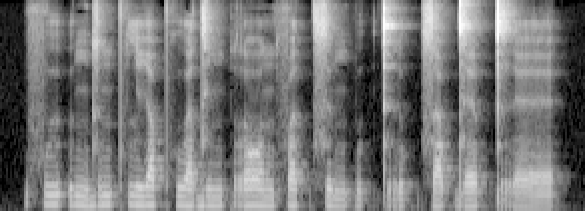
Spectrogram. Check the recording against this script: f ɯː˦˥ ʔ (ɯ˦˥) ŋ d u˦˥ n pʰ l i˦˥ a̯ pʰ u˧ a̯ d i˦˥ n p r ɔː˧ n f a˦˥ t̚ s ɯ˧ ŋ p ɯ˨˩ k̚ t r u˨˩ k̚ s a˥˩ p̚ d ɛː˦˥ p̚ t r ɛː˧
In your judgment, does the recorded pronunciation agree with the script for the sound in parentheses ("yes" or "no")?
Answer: no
